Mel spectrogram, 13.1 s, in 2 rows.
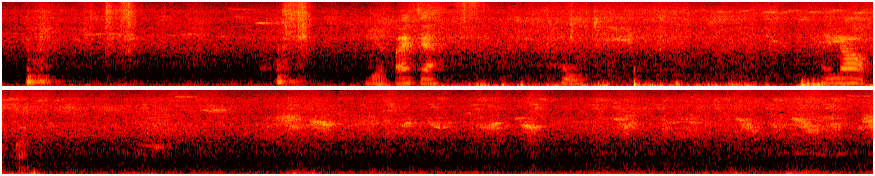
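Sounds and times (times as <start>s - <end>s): birds chirping: 3.9s - 13.0s.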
